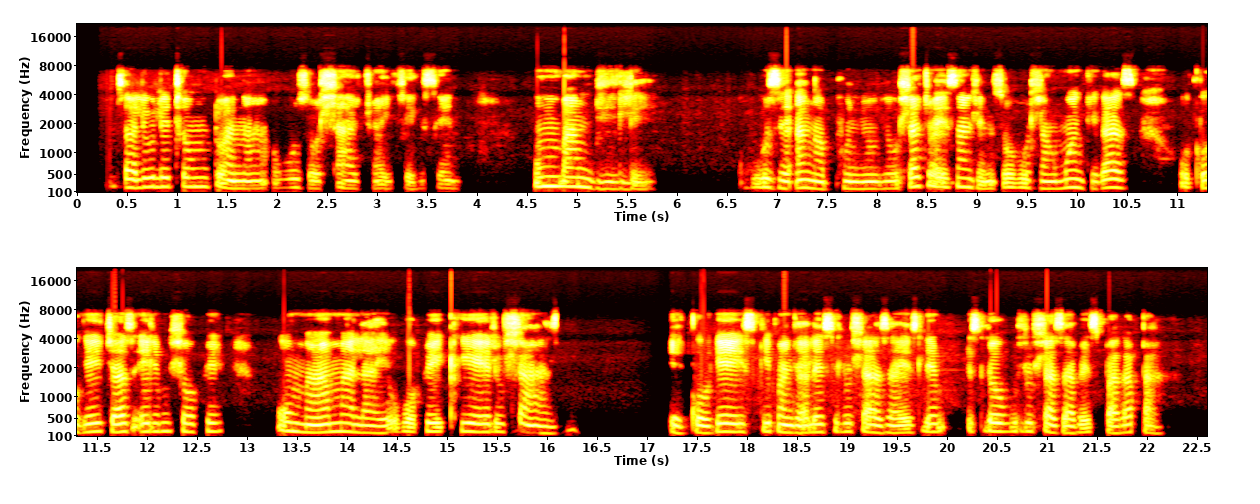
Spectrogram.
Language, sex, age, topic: North Ndebele, female, 36-49, health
